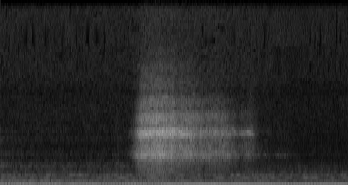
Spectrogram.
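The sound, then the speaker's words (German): A single breath taken during a nose-in, mouth-out breathing exercise: a soft airy hiss lasting just over a second, heard over a steady low humming background. “Einatmen durch die Nase und ausatmen durch den Mund.”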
